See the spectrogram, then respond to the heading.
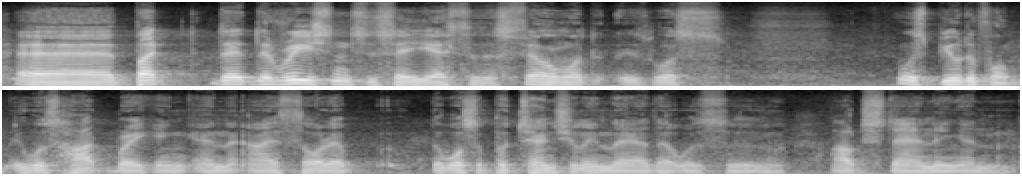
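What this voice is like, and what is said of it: Foreign accent speaking English. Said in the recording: “probably because of the funny accent, I'm playing the bad guy over here”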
